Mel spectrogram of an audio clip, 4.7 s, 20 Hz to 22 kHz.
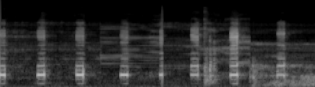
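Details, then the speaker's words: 450,000-mile Duramax diesel truck whose AC blows hot; refrigerant was added, then leak check: the detector gives evenly spaced high beeps about twice a second with no fast alarm, no leak found, and the owner suspects it may not be a leak. "I'm almost having a suspicion that maybe it's not a leak I don't know I'm not seeing a leak anywhere my S is not picking up a week"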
